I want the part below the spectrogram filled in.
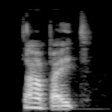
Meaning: third-person plural present indicative/subjunctive of tempêter
- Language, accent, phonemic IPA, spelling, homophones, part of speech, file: French, Canada, /tɑ̃.pɛt/, tempêtent, tempête / tempêtes, verb, LL-Q150 (fra)-tempêtent.wav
